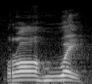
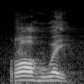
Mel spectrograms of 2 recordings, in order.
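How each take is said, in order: No difference in how they are said.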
